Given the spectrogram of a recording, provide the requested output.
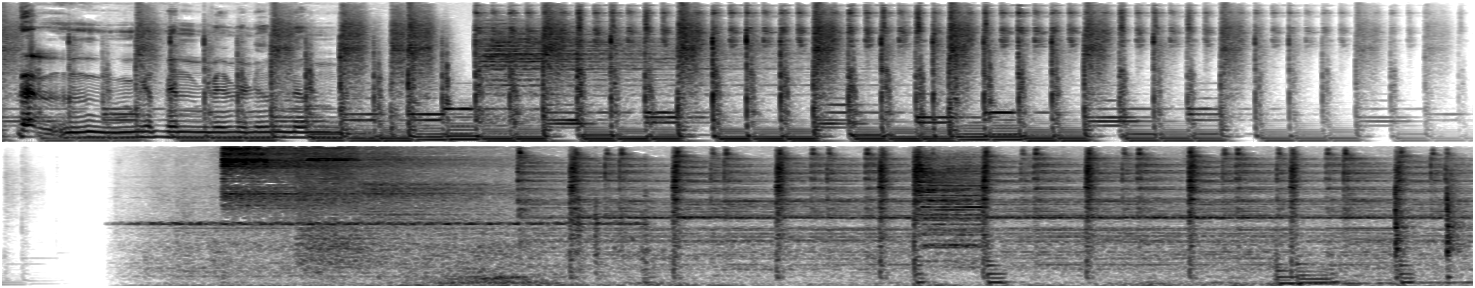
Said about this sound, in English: Oh, no. Oh, I hate it when this happens. Oh, Pigeon has gotten on the tube train. Crap, I should do something.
